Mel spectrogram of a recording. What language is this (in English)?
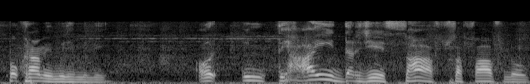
Urdu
